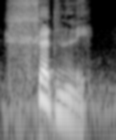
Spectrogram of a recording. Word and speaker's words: certainly: certainly alors en parlant de accent gardez bien pour un mot certainly accent tombé sur premier syllabe là yes certainly témoin point pour encore yes certainly comprenez accent tombé sous premier syllabe là.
